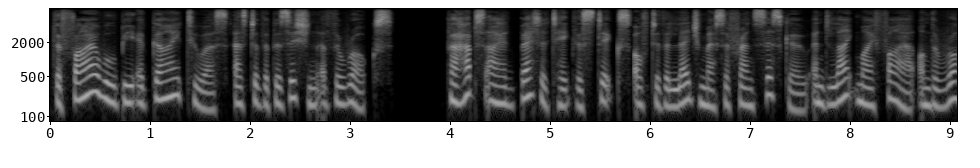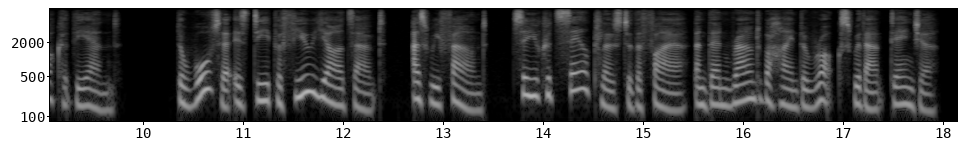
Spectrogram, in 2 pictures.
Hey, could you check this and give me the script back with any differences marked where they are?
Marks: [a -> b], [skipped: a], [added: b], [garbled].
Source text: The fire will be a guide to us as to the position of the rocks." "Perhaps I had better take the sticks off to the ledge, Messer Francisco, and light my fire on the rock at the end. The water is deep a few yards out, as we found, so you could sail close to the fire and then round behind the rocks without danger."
The fire will be a guide to us as to the position of the rocks." "Perhaps I had better take the sticks off to the ledge, Messer Francisco, and light my fire on the rock at the end. The water is deep a few yards out, as we found, so you could sail close to the fire and then round behind the rocks without danger."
